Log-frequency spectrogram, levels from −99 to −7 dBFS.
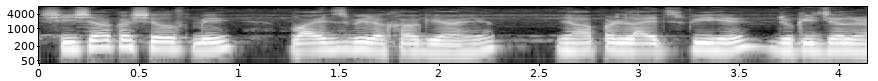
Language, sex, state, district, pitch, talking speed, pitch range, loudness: Hindi, male, Arunachal Pradesh, Papum Pare, 135 Hz, 245 wpm, 130-150 Hz, -14 LUFS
